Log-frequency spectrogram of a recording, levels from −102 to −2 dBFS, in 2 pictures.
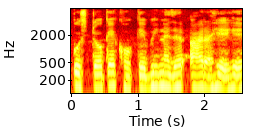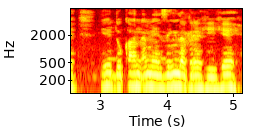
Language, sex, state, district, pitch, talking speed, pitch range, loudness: Hindi, male, Madhya Pradesh, Dhar, 135 Hz, 165 wpm, 125-140 Hz, -16 LUFS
